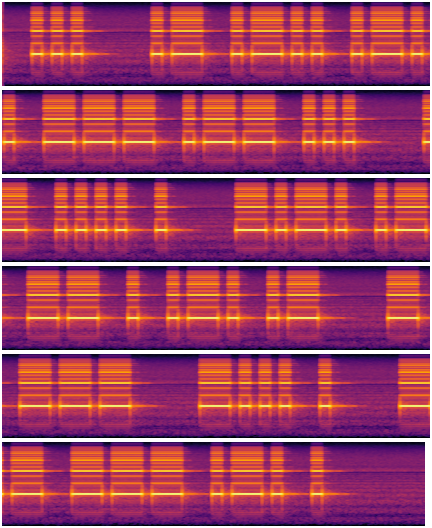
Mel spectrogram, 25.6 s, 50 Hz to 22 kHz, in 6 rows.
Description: Morse code, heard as electronic beeps, machine-sent, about 12 wpm, 1800 Hz, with room echo. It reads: … ALLOWS THE CAMERA TO BE MORE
